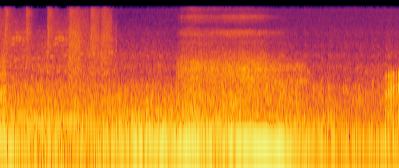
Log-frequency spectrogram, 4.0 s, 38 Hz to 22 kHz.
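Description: A Nissan Silvia S14 engine drones and rises in pitch while drifting in GTA SAMP, a steady close rumble that swells and then drops away, with no talking.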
